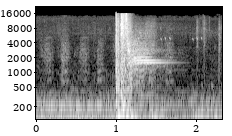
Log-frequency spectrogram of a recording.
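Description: A silenced rifle fires a single muffled shot.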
